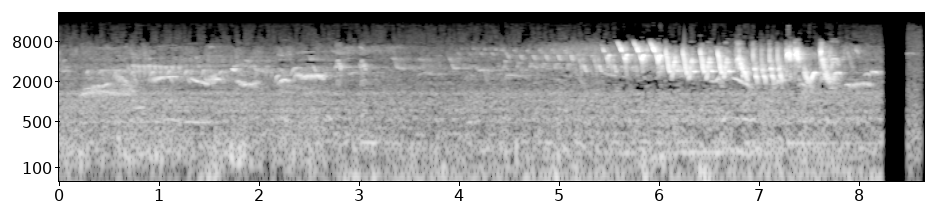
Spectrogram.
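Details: Chaffinch singing. Faint twittering comes first, then a loud, rapid, descending series of sharp repeated notes closes with a brief flourish before sudden silence.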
